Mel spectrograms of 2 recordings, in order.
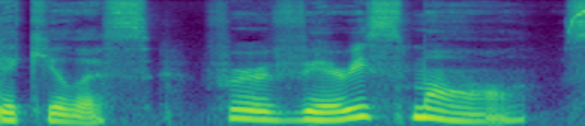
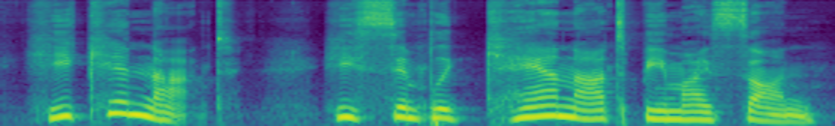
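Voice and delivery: higher, emphatic protest; despairing father; 4 semitones higher, 4 dB louder than usual. Acted. Lester disowns his mouse son, in despairing protest. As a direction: protest in raised disbelief.

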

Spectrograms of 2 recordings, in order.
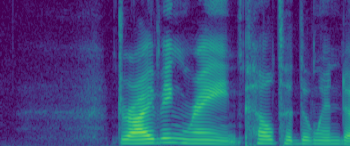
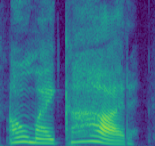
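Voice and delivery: shocked cry; 4 semitones higher, 7 dB louder, slower than usual. A narrator's reading. Father sees giant wave.

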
